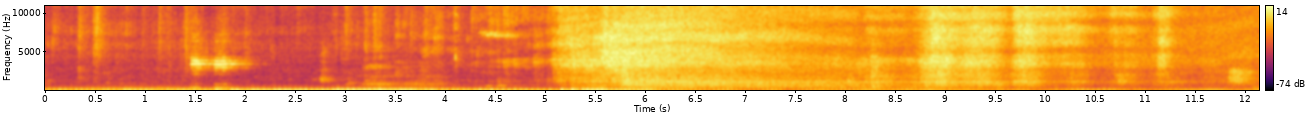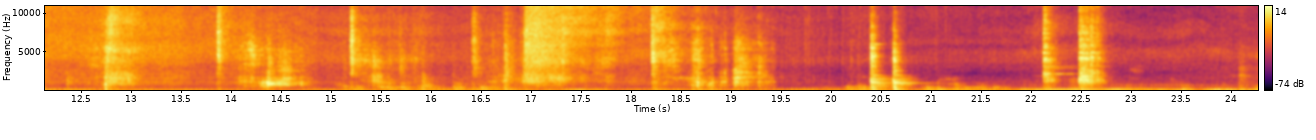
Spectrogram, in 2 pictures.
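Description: Mustard paste goes into hot oil already holding turmeric and chili powder and bursts into a loud, sustained sizzle and hiss, with occasional utensil clatter and a voice speaking now and then.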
